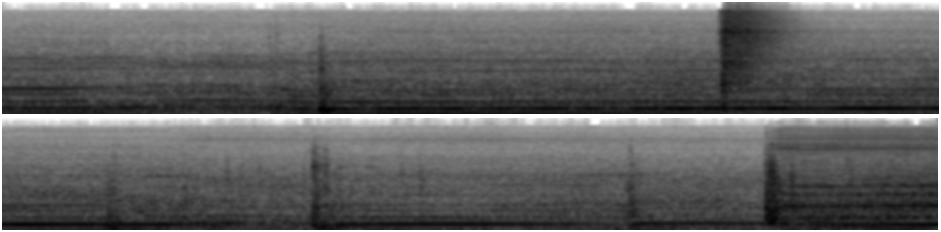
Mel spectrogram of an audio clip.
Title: Chevy van with bad wheel bearings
